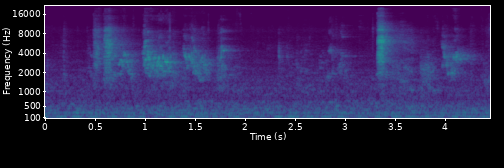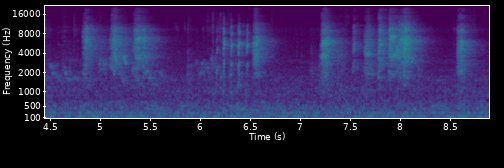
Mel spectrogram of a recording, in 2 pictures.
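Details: A home colony of budgerigars squabbling and playing: harsh squawks, buzzy chirps and quick chattering runs from several birds, with a steady low hum in the room.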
